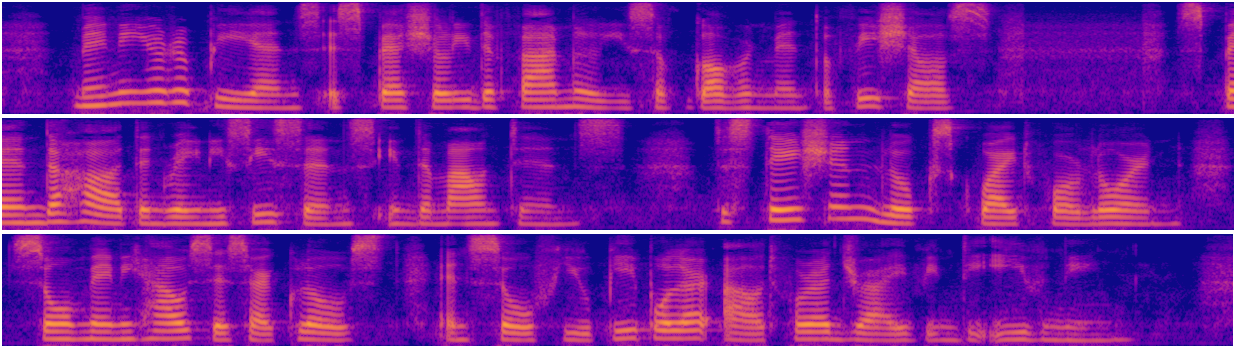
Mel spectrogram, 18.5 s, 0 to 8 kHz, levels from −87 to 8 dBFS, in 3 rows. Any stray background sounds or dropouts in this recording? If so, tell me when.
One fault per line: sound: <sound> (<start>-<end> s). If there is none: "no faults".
no faults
